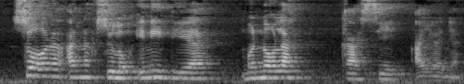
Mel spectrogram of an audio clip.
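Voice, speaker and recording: A man's voice: medium pitch, darkish tone, a little hiss or hum. A male pastor preaching a sermon, dropping English phrases into his talk and punctuating it with a frequent "ya". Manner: mixes English phrases into preaching, repeats "ya" often. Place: church hall. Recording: echoey hall, faint ambience.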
